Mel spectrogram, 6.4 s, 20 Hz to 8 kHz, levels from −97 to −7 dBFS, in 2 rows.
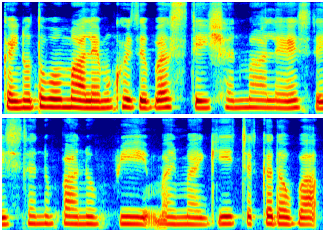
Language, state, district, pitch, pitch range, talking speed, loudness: Manipuri, Manipur, Imphal West, 195 Hz, 190-200 Hz, 130 wpm, -16 LUFS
